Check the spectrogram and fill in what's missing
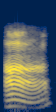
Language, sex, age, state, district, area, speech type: Urdu, male, 45-60, Uttar Pradesh, Mau, urban, conversation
